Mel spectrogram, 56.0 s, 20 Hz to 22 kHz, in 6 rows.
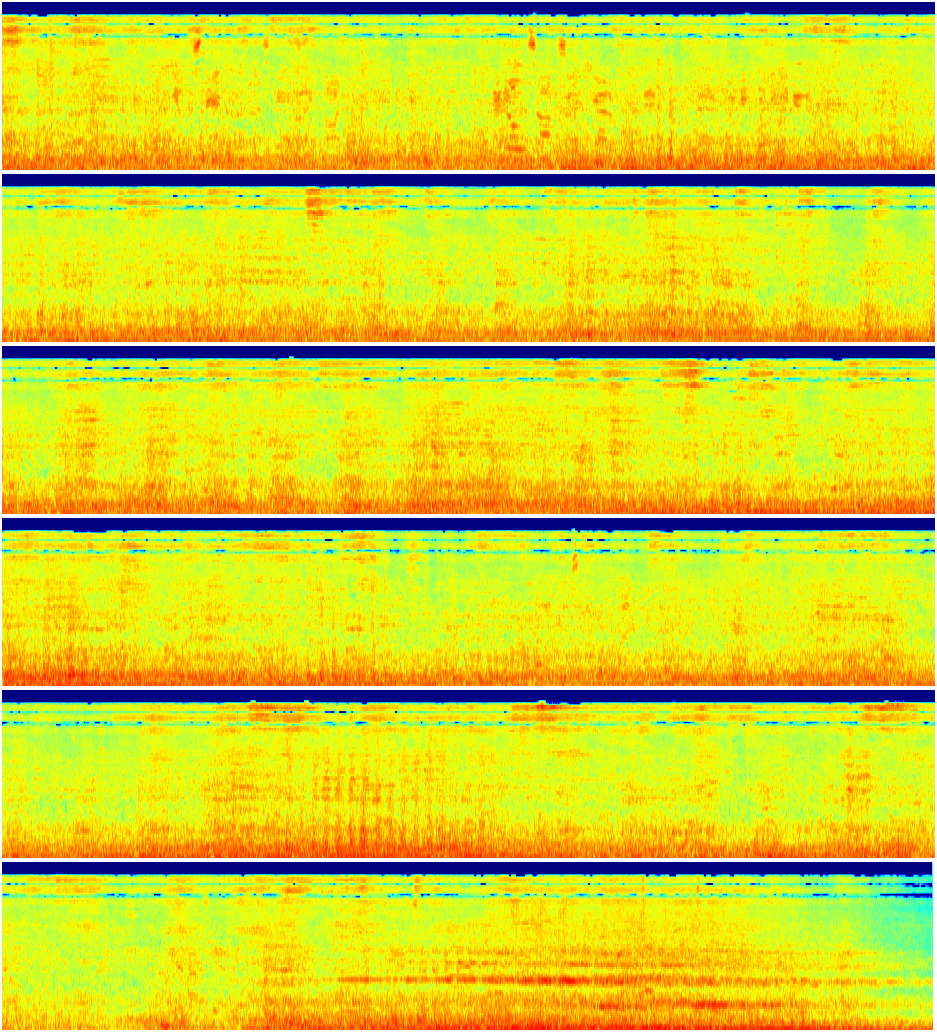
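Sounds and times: freight train wheels rumbling: 0.0s - 55.9s.

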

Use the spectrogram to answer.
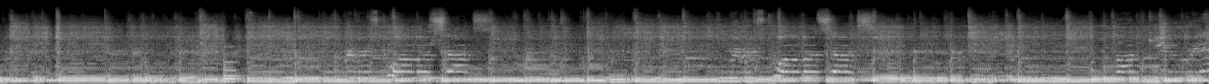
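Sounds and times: bass guitar: 0.0s - 12.0s
electric guitar chords: 0.0s - 12.0s.

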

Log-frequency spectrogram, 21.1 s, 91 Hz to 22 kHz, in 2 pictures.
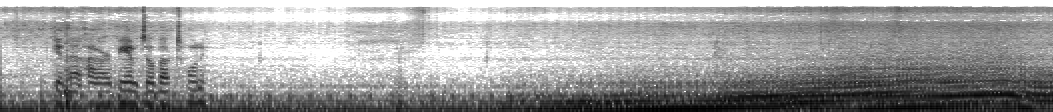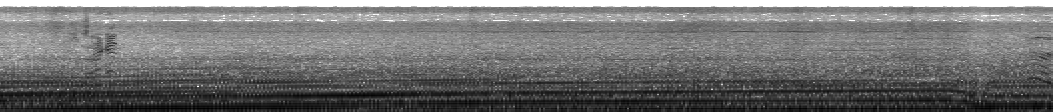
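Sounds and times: car engine accelerating: 0.0s - 21.0s.

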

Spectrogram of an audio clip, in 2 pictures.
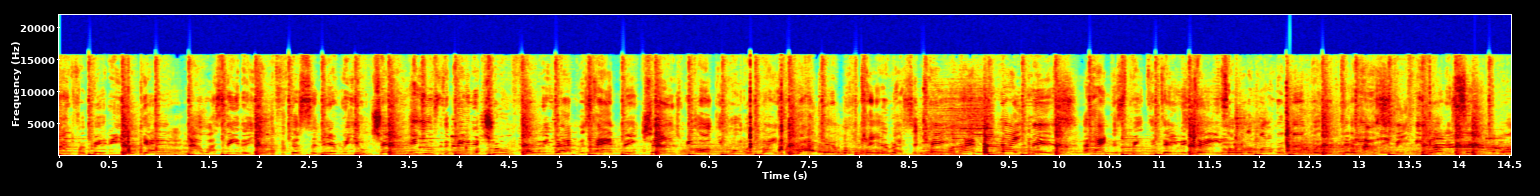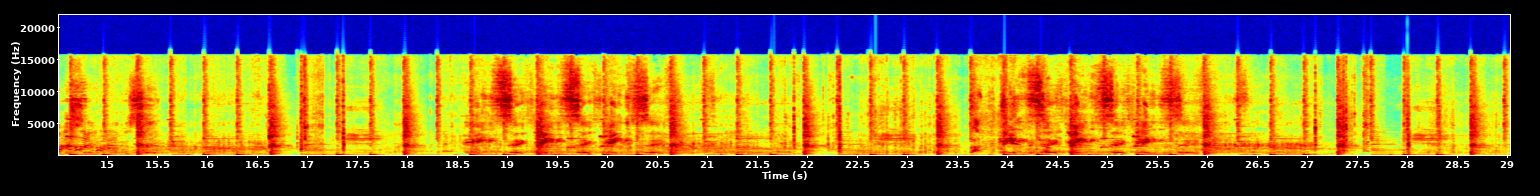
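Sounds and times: hip-hop beat: 0.0s - 29.0s
skateboard deck clacking: 0.0s - 29.0s
skateboard wheels rolling on asphalt: 0.0s - 29.0s.

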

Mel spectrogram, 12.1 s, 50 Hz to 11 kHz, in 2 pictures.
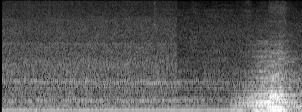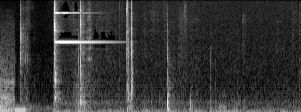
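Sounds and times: music: 4.6s - 6.6s.

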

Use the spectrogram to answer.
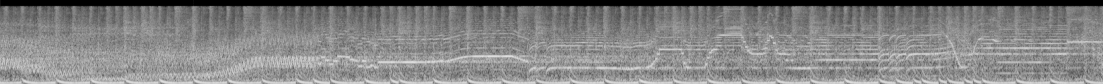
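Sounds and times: techno kick drum: 0.0s - 11.0s.

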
